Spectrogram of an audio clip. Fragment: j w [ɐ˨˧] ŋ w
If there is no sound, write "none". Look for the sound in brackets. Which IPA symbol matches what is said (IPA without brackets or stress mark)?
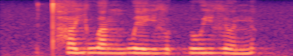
ɐ˨˧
